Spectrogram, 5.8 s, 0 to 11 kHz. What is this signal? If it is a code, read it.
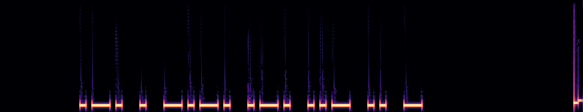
Morse code, heard as a keyed tone, about 20 wpm, 700 Hz. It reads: RECRUIT
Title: 7 Letter Words - First 3 Letters Given - 20wpm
